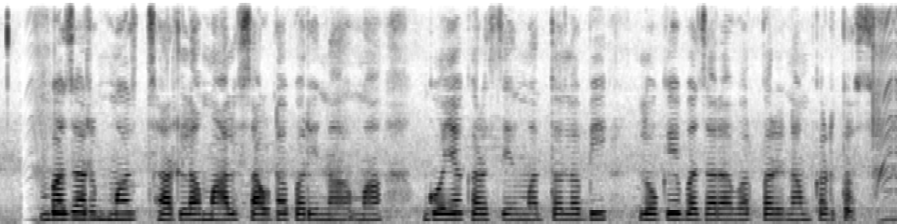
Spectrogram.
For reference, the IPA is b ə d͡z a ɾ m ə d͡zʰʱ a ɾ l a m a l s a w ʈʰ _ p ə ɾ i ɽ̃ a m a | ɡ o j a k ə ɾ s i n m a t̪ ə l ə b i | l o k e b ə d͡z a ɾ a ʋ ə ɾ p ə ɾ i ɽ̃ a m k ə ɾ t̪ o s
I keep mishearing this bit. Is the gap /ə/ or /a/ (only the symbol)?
a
